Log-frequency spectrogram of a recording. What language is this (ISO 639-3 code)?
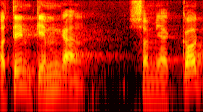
dan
